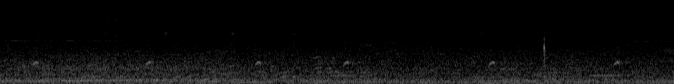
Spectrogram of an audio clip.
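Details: Two Coppersmith barbets going to feed their chicks, heard from atop a house: a measured series of soft, hollow tuk notes at a regular beat, one sharp click partway through, over continuous low background noise.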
